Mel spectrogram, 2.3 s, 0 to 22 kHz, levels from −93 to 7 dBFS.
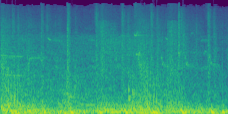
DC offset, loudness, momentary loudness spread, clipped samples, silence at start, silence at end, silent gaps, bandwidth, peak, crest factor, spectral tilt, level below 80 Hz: under 0.1%; -10 LUFS; 3 LU; 0.3%; 0 s; 0 s; none; 18.5 kHz; 0 dBFS; 8 dB; -6 dB/octave; -12 dBFS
